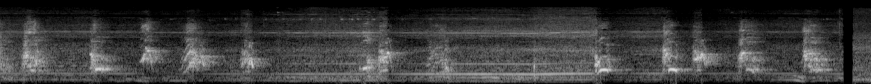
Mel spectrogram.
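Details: Dog facing a running vacuum cleaner: bursts of quick barks, a pause during a louder whine of the machine, then another rapid run of barks near the end.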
